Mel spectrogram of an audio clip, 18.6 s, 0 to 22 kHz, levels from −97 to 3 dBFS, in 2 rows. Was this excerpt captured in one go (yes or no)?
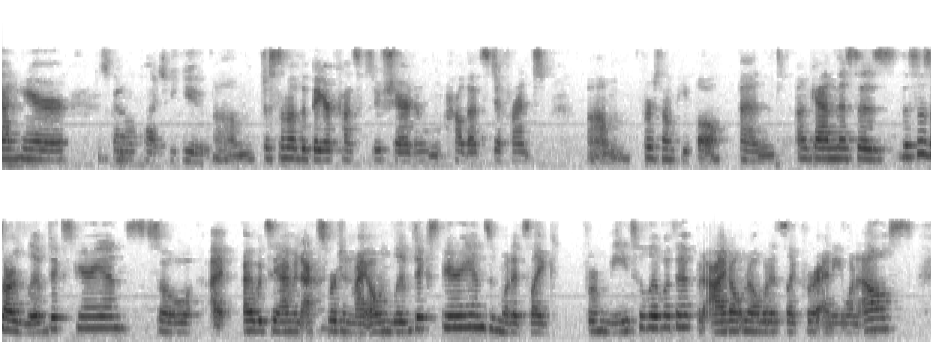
no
